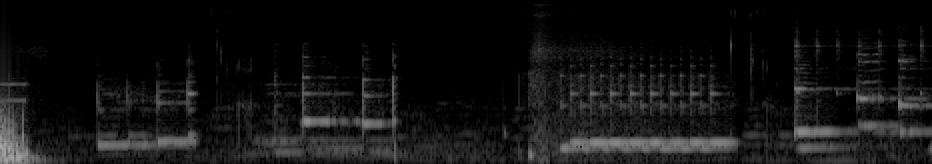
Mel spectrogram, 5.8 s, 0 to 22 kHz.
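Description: A melodic chiming ringtone plays from a realme 3i phone: short bright tone sequences with pauses, then a sustained warbling passage and more tone runs, clear and close.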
